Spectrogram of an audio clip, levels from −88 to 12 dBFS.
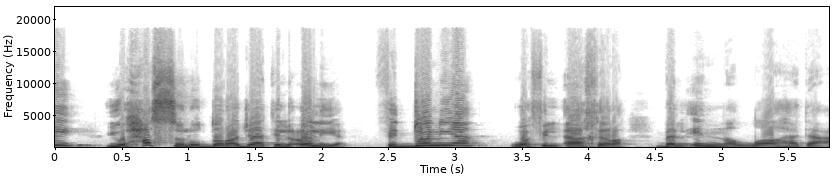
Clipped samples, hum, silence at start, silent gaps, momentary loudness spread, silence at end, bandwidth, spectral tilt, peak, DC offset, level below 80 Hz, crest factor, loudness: under 0.1%; none; 0 s; none; 7 LU; 0 s; 18.5 kHz; -4 dB/octave; -4 dBFS; under 0.1%; -60 dBFS; 14 dB; -19 LUFS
